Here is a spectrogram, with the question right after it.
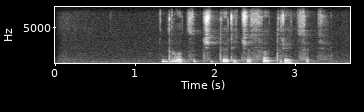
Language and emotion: Russian, neutral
